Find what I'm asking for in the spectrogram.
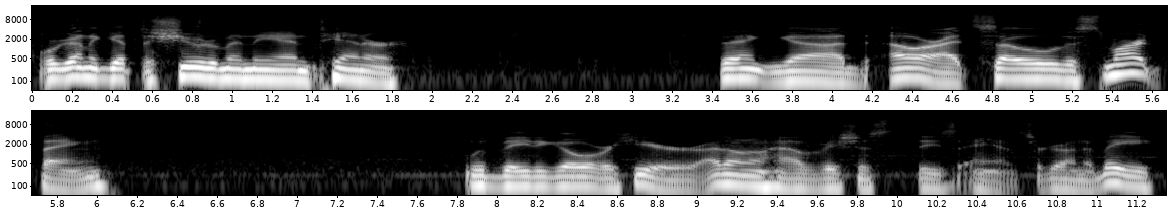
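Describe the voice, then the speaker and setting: Low-voiced man playfully commentating a game. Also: warm tone. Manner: playful, folksy, wry asides. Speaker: let's play host. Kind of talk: casual game commentary, talking to himself and the viewers.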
